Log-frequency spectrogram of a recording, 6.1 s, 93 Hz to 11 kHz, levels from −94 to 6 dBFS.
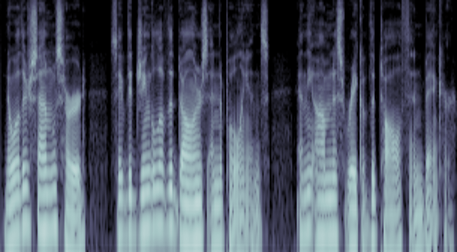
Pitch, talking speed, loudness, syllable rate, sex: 120 Hz, 215 wpm, -19 LUFS, 5.6 syllables/s, male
